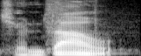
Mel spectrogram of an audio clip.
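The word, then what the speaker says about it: 陳到: ๆ ของ ตัน เตา ตัน เตา สำเนียง จีน กลาง ออก เสียง เฉิน เต้า ชื่อ รอง ก็ คือ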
